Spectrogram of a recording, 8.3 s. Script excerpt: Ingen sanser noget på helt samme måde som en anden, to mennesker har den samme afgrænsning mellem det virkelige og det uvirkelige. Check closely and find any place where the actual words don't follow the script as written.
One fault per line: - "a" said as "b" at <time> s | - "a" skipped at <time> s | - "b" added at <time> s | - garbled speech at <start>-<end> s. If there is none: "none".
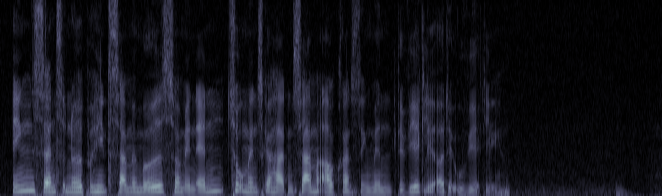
none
